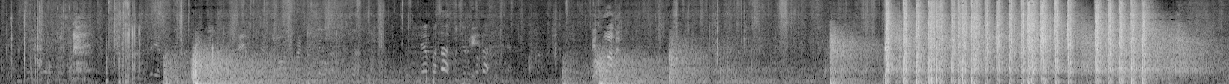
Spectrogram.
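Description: Gunfire in woods. A loud single report about four seconds in rings out with a long echo, two more shots come around twelve and thirteen seconds, and near the end there are about five seconds of rapid, continuous shooting, the loudest part.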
